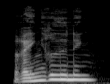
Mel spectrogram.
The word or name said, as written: ringridning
